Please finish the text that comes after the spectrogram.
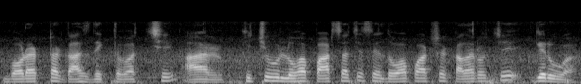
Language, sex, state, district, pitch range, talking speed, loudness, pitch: Bengali, male, West Bengal, Purulia, 125-160 Hz, 185 wpm, -19 LUFS, 140 Hz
